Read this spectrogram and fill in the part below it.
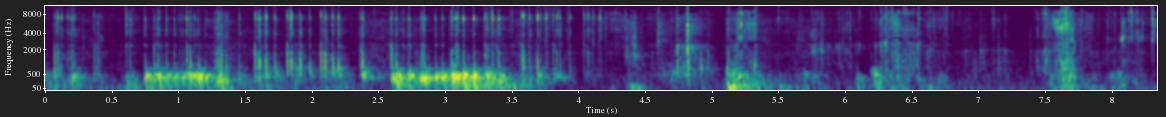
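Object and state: Wax pillar candle.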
